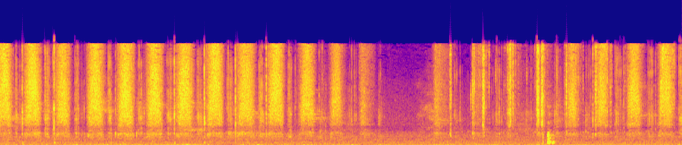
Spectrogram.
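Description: Spray bottle squirting a fine mist of water in quick, even squeezes, about four a second, with a pause of about a second midway.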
